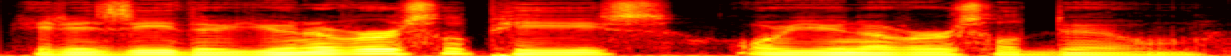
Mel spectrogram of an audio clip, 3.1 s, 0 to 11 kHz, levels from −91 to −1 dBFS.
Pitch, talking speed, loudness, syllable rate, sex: 110 Hz, 155 wpm, -17 LUFS, 5.7 syllables/s, male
